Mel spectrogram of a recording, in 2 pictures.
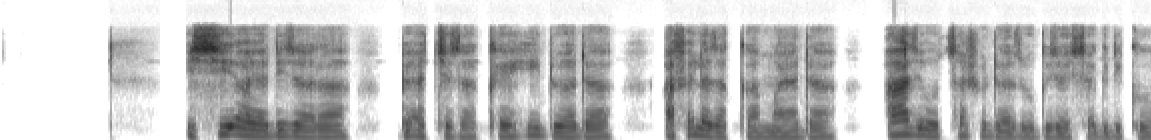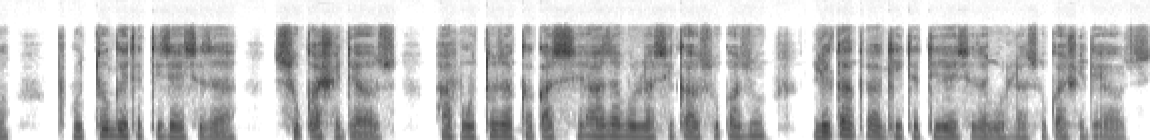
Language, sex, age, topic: Gamo, male, 25-35, government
